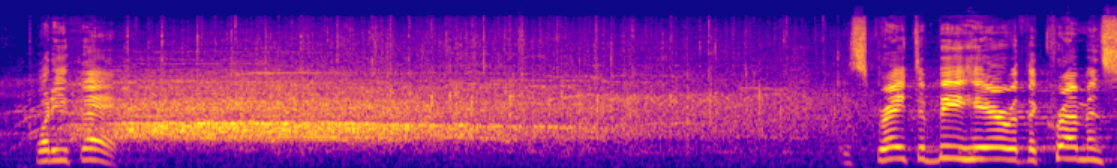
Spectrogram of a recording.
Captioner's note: audience cheering and applauding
